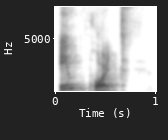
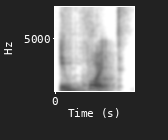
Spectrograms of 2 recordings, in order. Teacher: if it's a noun, the stress is put on the first syllable, but if it's a verb, the stress is put on the second syllable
